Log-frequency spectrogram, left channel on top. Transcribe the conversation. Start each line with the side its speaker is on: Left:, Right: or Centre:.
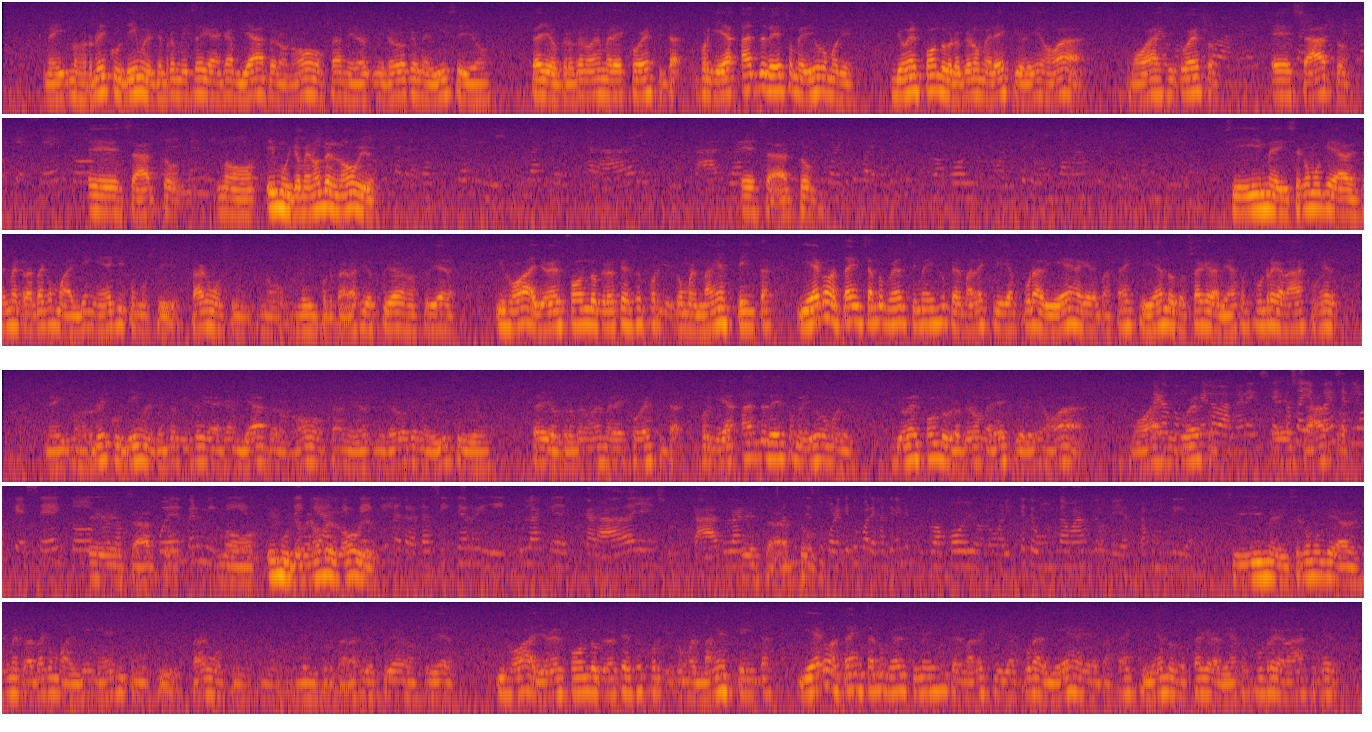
Left: me, di- nosotros discutimos y él siempre me dice que va a cambiar, pero no, o sea, mira, mira lo que me dice y yo, o sea, yo creo que no me merezco esto y tal. Porque ya antes de eso me dijo como que yo en el fondo creo que lo merezco y yo le dije, ah, ¿cómo vas
Right: Pero
Left: a decir
Right: como
Left: tú eso?
Right: que lo va a merecer.
Left: Exacto,
Right: O sea, ella puede hacer lo que sea y todo,
Left: exacto,
Right: pero tampoco puede permitir
Left: no, y mucho
Right: de
Left: menos
Right: que alguien
Left: del novio,
Right: venga y la trate así, que ridícula, que descarada y a insultarla.
Left: exacto.
Right: O sea, se se supone que tu pareja tiene que ser tu apoyo, no el que te hunda más de lo que ya estás hundida.
Left: Sí, me dice como que a veces me trata como alguien X, como si, o sea, como si no le importara si yo estuviera o no estuviera. Y joda, yo en el fondo creo que eso es porque como el man es pinta, y ella cuando estaba hinchando con él sí me dijo que el man le escribían pura vieja, que le pasaban escribiendo, que o sea, que las viejas son full regaladas con él.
